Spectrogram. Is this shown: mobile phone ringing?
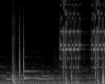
yes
